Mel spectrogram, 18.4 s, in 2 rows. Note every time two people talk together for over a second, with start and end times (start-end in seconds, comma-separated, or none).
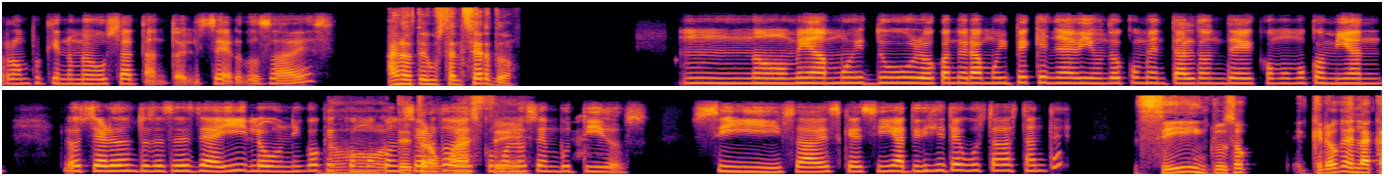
11.3-12.8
